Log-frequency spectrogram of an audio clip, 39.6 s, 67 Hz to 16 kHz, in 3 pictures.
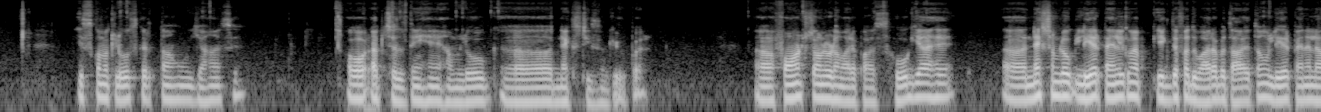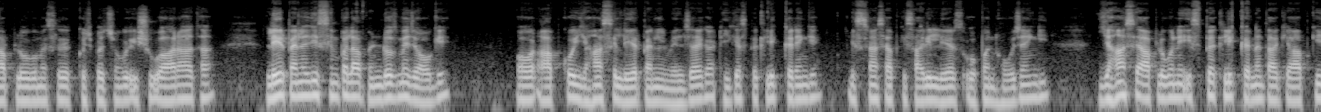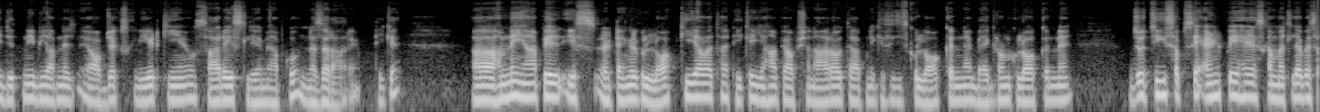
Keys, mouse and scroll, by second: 1.2 click, 5.9 scroll up 1, 7.5 click, 12.6 click, 16.8 click, 20.8 click, 25.6 click, 33.3 click.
